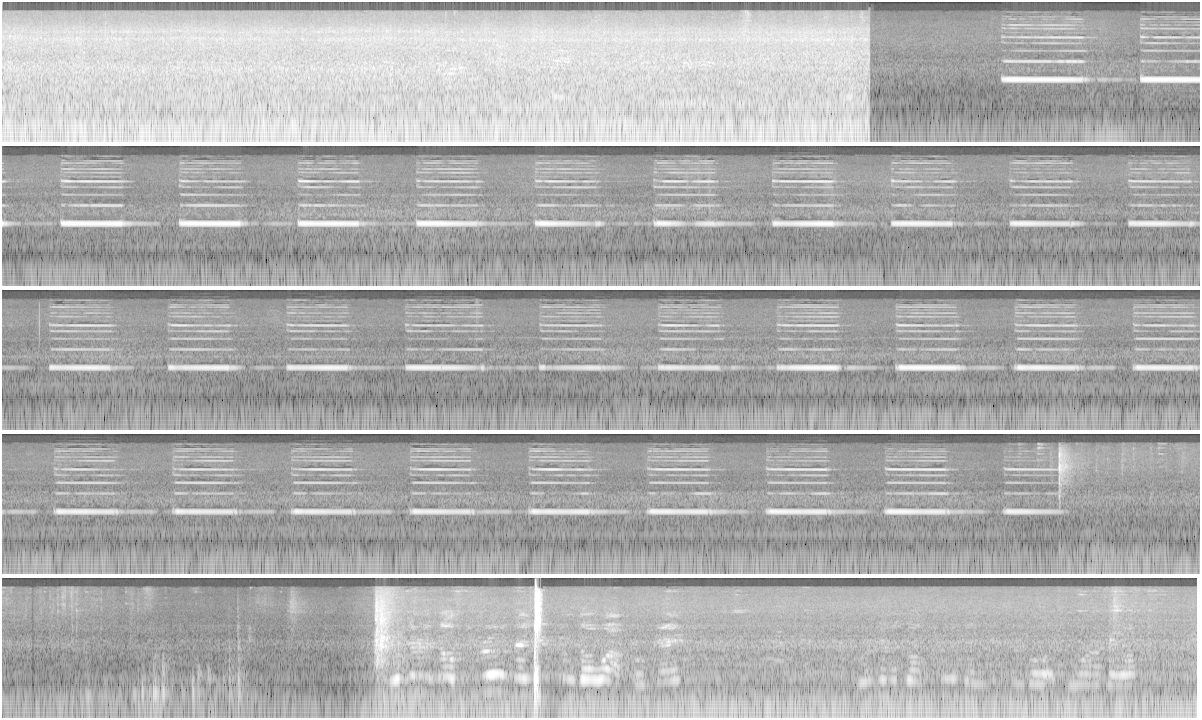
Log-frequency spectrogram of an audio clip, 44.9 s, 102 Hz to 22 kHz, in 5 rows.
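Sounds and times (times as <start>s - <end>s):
reversing alarm beeping: 7.5s - 34.9s.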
